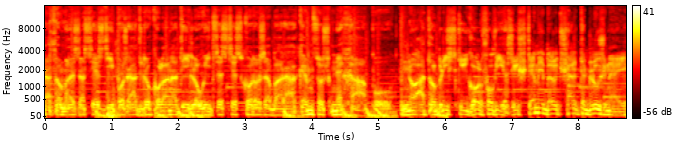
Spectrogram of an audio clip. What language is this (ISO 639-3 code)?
ces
